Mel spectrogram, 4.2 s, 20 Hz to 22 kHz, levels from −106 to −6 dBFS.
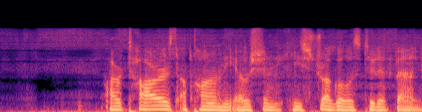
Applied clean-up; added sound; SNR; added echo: neural mask model Resemble Enhance denoiser.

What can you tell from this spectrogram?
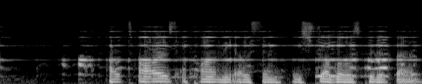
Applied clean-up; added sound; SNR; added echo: neural mask model RNNoise.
